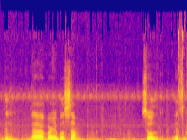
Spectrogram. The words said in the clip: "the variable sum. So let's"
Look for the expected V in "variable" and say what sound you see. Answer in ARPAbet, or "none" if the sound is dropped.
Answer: V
